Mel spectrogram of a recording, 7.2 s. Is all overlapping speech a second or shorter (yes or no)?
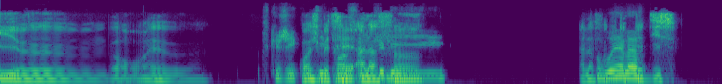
no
